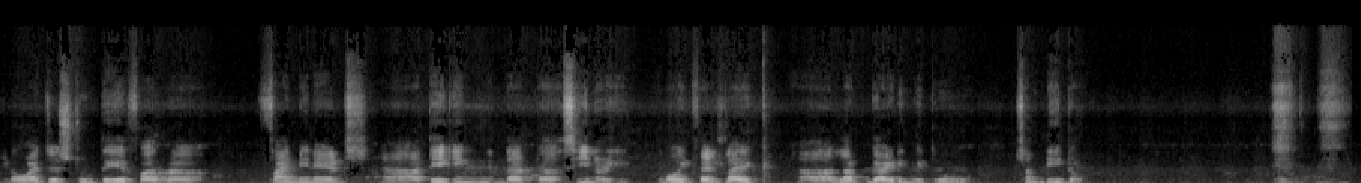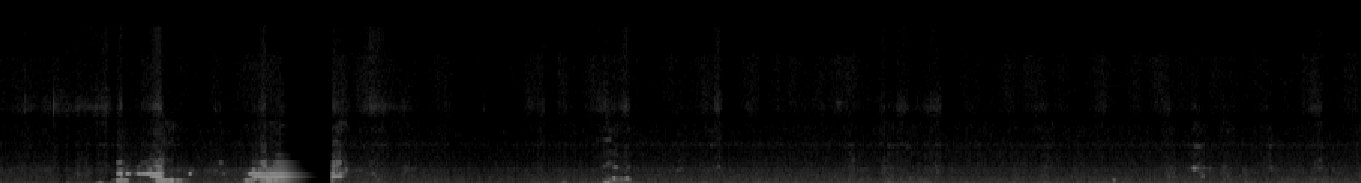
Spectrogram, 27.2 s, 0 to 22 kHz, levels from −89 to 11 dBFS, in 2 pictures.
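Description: Speech with a call audio freeze from 16.41 to 16.93 s: the last sound smears into a fading buzz or hiss, then 180 ms of silence, likely from delayed packets draining the jitter buffer. A spectrogram shows frozen, blurred harmonics. From 18.47 to 20.75 s, a jitter buffer speed-up runs the speech at 122% without any pitch change, trimming roughly half a second. The waveform shows compressed syllables.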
